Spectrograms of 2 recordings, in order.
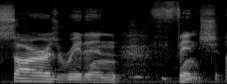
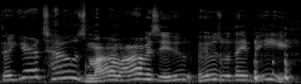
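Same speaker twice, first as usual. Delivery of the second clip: lightly voiced patient daughter, higher; daughter's voice; 10 semitones higher than usual. Daughter reassuring her mother, lightly higher voice. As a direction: soothe mom with a lifted voice. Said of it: "the daughter was like".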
